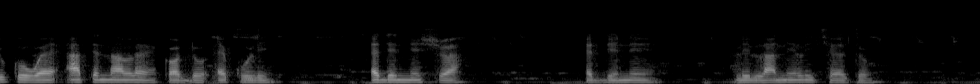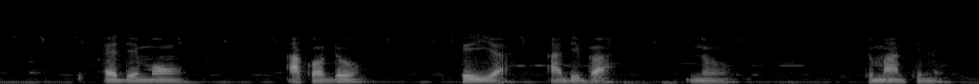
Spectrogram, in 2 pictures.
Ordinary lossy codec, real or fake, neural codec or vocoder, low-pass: AAC, 24 kbps; fake; codec, 16 kHz in and 24 kHz out, 1 kbps, XY-Tokenizer; 5.4 kHz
